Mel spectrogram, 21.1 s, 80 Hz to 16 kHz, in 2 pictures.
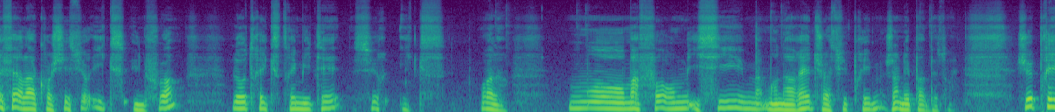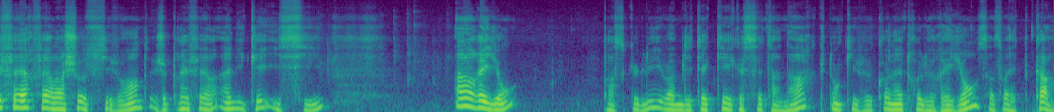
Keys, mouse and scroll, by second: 1.2 click, 4.0 click, 4.7 right click, 6.2 click, 8.3 Delete, 12.8 click, 16.0 click, 20.2 KP_4, 20.5 KP_0.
